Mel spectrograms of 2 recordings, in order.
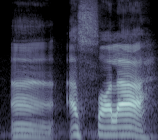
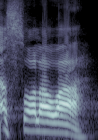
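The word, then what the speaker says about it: الصلاة: As-shalah. Maka yang dibaca alifnya, bukan wawunya. Jadi nggak boleh dibaca as-shalawah. Bacanya as-shalah. Kemudian busyrakum.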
